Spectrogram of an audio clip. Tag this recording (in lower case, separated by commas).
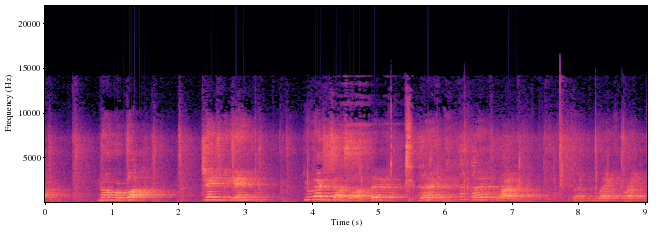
run, speech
